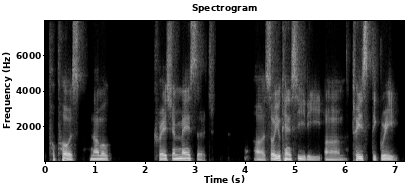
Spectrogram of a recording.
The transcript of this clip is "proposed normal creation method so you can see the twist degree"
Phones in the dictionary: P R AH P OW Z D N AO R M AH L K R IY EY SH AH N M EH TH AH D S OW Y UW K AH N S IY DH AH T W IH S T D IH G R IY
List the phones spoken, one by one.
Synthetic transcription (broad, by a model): P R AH P OW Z N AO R M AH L K R IY EY SH AH N M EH S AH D S OW Y UW K AH N S IY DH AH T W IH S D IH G R IY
